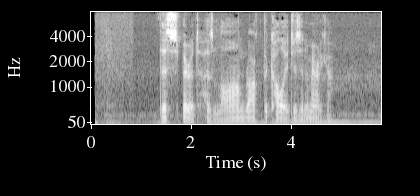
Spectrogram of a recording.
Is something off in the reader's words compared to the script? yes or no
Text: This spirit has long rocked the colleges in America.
no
